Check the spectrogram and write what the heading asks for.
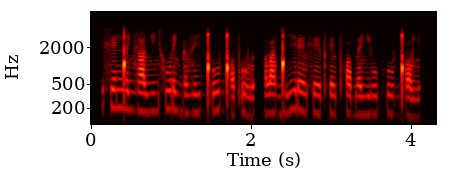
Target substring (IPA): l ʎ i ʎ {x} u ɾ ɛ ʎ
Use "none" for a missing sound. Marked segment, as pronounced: x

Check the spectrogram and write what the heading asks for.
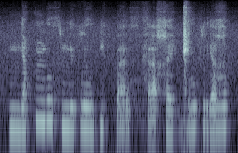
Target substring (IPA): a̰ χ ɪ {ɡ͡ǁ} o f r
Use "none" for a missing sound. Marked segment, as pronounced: ɡ͡ǁ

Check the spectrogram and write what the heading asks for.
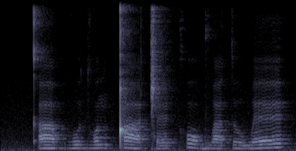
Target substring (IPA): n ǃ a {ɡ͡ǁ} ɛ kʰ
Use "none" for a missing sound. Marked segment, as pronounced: ǁ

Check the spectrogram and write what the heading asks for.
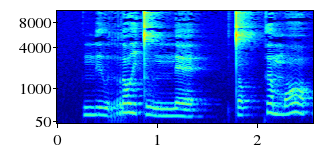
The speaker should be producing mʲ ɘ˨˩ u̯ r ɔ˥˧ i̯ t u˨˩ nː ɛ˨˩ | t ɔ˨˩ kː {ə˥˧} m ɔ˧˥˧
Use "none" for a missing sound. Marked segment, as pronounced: ɐ˥˧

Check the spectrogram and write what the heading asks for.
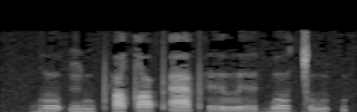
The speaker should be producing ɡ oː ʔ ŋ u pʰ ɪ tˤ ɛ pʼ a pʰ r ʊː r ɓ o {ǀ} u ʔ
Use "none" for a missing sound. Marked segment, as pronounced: ǀ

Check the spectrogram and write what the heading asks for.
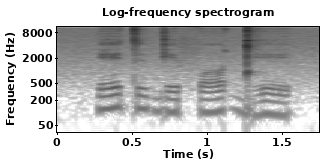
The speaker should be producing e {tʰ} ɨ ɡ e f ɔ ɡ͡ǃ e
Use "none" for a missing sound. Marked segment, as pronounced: t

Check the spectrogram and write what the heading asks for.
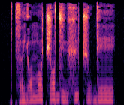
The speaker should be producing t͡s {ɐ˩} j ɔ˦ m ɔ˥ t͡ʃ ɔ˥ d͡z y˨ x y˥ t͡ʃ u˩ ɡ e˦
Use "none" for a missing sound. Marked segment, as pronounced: ɐ˩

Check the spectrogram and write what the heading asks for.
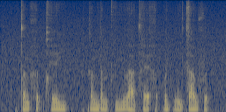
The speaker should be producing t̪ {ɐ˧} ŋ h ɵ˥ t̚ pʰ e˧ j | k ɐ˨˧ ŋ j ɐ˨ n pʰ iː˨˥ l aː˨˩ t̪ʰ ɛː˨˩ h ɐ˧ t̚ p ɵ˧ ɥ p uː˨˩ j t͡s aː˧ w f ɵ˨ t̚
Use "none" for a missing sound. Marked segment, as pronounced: ɐ˧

